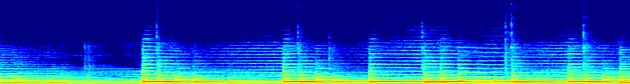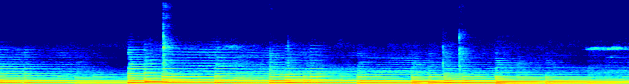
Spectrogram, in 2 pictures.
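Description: Background piano music, slow and gentle, with fresh chords struck about every two seconds that ring and fade.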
